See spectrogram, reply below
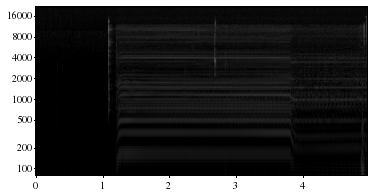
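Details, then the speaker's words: Steady electric pump whine, pitch then dropping: QardioArm automatic wireless blood pressure cuff inflating on an adult man's arm, real-time measurement after earlier positioning error; he says it is getting tight. "it's blowing up oh see my veins are popping trying to stay relaxed i'm trying to stay relaxed whoa it's getting tight"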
